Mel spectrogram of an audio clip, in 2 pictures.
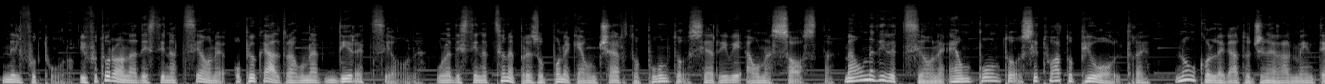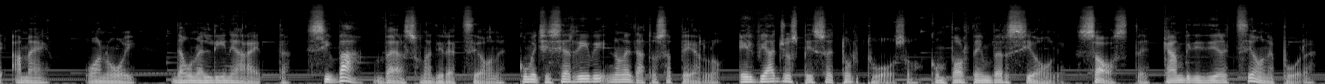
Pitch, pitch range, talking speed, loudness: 95 Hz, 80-115 Hz, 170 wpm, -22 LUFS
